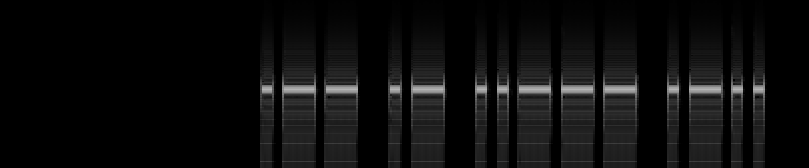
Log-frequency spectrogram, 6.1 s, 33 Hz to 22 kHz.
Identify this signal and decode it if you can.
Morse code, heard as a keyed tone, about 15 wpm, 700 Hz. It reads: WA2L
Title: USA Call Signs - 4 Characters - Repeated 2x - 15wpm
